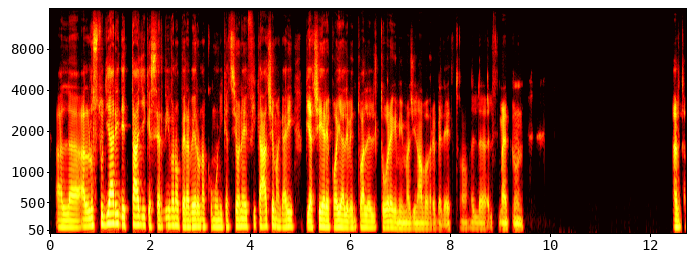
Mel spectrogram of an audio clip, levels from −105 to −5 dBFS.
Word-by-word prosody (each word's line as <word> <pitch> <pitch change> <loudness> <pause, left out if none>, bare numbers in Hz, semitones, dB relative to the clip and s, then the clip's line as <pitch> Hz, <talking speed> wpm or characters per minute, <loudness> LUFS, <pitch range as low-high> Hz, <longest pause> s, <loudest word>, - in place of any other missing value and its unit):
al 110 -1 -2
allo 110 +4 +1
studiare 160 +4 +5
i - - +1
dettagli 135 0 +3
che 125 - -2
servivano 130 +2 -1
per 115 -2 +1
avere 115 +1 +2
una 110 -1 -4
comunicazione 110 +2 -3
efficace, 120 +1 0
magari 110 0 -2 0.2
piacere 110 +1 +5
poi 110 0 +1
all'eventuale 105 0 -1
lettore 100 0 -2
che 95 - -2
mi 90 - -4
immaginavo 85 0 -5
avrebbe 85 - -10
letto, - - -13
no, 90 0 -16
il 90 - -13 0.3
il - - -14
fumetto, - - -4
no. 80 -1 -6 3.0
Certo. 110 +2 0
110 Hz, 130 wpm, -24 LUFS, 105-120 Hz, 3.0 s, studiare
